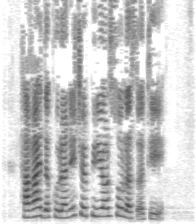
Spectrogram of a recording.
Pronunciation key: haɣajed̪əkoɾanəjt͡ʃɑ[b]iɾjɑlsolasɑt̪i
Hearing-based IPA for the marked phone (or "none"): p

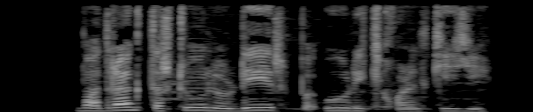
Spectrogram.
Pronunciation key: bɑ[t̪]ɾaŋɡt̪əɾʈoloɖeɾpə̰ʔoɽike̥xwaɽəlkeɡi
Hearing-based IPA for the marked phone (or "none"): d̪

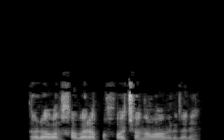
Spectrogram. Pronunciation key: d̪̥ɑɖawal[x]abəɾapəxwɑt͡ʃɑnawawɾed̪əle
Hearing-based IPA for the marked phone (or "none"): x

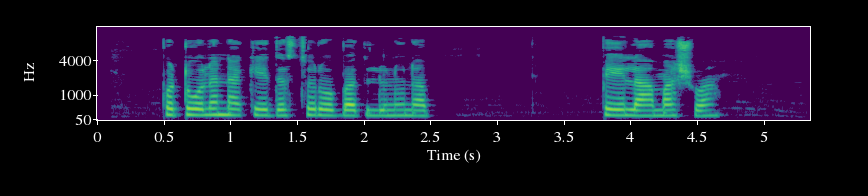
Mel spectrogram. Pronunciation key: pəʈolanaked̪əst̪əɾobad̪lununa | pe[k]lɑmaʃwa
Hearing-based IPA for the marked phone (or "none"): none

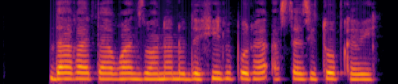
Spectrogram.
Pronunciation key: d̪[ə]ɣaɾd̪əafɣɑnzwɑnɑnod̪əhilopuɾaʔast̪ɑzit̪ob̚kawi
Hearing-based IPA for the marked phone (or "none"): ɑ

